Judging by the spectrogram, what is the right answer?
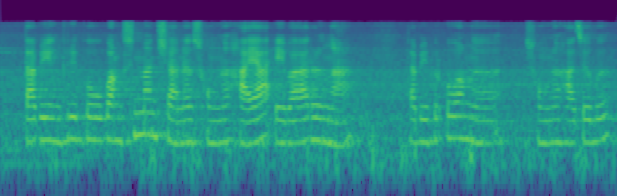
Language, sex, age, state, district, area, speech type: Bodo, female, 45-60, Assam, Kokrajhar, rural, spontaneous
